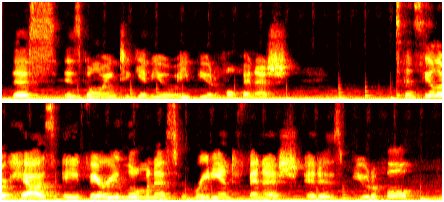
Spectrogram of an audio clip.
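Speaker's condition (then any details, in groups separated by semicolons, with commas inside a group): No condition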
